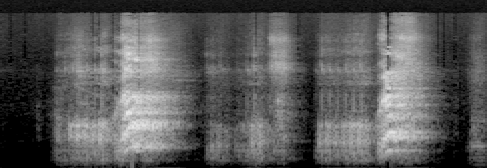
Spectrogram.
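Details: A jealous French Bulldog whines and grumbles in two rising, throaty bursts, asking for attention.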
